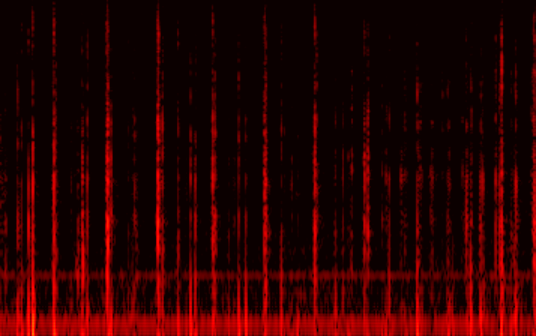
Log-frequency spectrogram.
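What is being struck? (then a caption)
Paperback book with a card cover. Fingertips tap and scratch the glossy card cover of a paperback book, making a quick, irregular run of short dry clicks with soft scratchy rubbing between them. Each tap dies away almost at once over a low steady hum.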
